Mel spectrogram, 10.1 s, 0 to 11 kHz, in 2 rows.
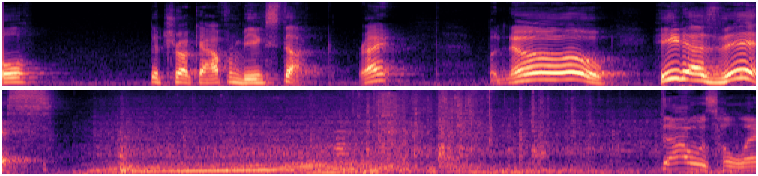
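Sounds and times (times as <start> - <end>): pickup engine revving: 5.5 - 9.8.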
